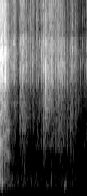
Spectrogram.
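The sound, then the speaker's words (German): Crisp crinkling of a thin plastic fortune cookie wrapper, a continuous rustle with a sharper crackle at the start and small bursts throughout, with no voices. “Es raschelt jetzt ein bisschen, Achtung.”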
